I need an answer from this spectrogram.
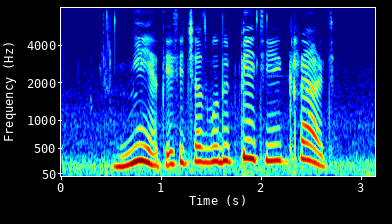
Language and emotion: Russian, positive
